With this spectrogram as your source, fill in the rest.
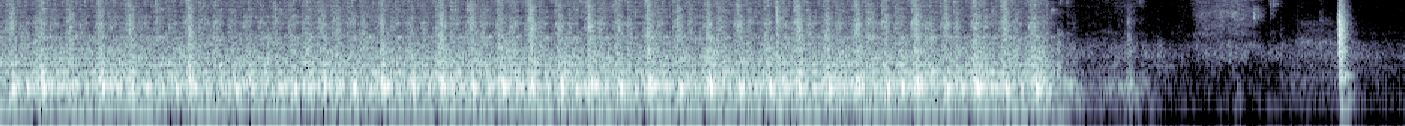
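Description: A sewing machine runs continuously and close while stitching fabric strips for a jelly roll rug, then stops abruptly, followed by quiet handling and a single sharp click.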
